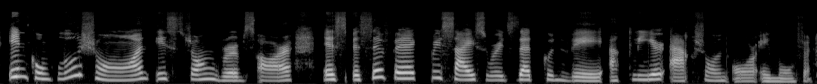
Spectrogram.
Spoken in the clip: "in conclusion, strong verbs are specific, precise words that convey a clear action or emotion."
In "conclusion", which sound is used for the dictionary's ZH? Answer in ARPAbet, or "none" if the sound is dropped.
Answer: SH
